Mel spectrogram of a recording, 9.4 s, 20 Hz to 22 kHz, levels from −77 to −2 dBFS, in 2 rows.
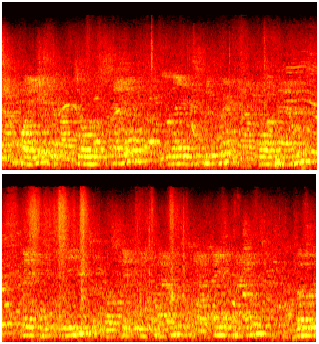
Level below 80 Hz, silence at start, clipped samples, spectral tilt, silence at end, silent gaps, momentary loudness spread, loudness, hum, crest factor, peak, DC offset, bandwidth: -54 dBFS; 0 s; under 0.1%; -3.5 dB/octave; 0 s; none; 4 LU; -19 LUFS; none; 18 dB; 0 dBFS; under 0.1%; 16 kHz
